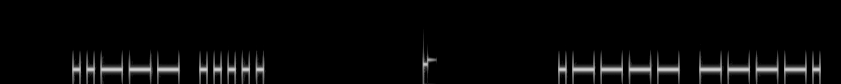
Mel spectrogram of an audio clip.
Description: Morse code, heard as a keyed tone, about 17 wpm, 700 Hz. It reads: 25 19
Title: Numbers - 2-Digit 17wpm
